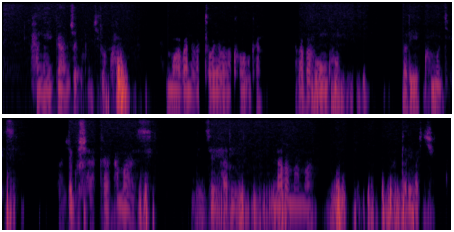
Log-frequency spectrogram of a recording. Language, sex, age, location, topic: Kinyarwanda, male, 25-35, Kigali, health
